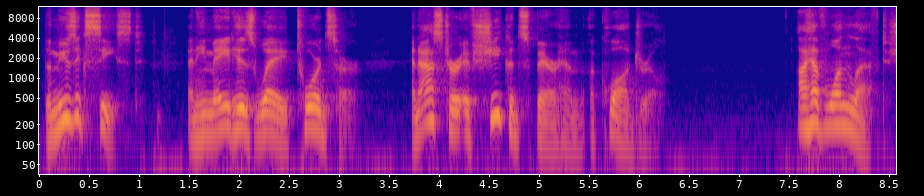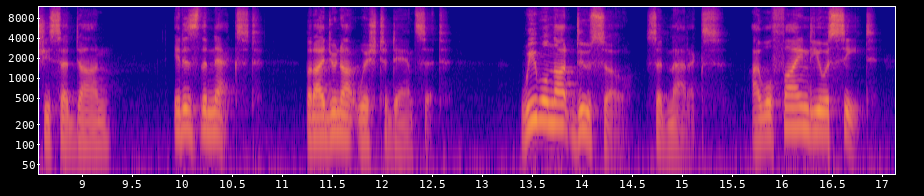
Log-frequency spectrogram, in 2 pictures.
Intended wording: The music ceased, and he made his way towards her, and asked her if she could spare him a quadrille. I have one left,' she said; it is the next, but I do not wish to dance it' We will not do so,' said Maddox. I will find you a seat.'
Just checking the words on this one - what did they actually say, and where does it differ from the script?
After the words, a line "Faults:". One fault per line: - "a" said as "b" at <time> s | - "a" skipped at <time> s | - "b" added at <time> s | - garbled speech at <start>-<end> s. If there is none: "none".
The music ceased, and he made his way towards her, and asked her if she could spare him a quadrille. I have one left,' she said; don it is the next, but I do not wish to dance it' We will not do so,' said Maddox. I will find you a seat.'
Faults:
- "don" added at 8.9 s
